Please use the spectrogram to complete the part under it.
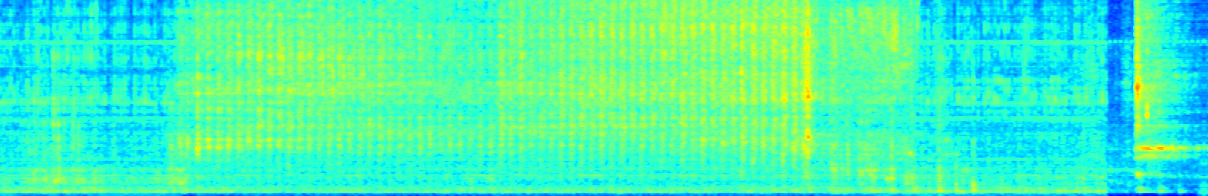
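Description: A drill bores holes in a block of wood for a pliers stand, giving a continuous loud motor whir with grinding, chattering bursts as the bit cuts, then a short drop near the end before a brief restart, with no voices.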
